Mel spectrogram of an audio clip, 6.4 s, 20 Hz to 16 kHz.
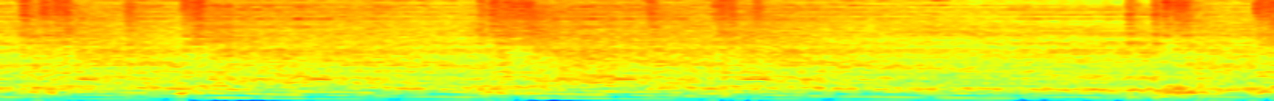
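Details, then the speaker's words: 2006 Yamaha YZ250 two-stroke after full engine rebuild, carb leak fixed, before first ride: sharp blips rising and falling cleanly, crisp crackle with no bogging or hesitation; normal revving. "That sounds really, really good. That's how it should sound. See how crispy that sounds."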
